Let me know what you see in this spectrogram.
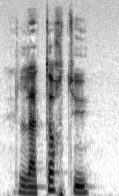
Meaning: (noun) torture; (verb) inflection of torturer: 1. first/third-person singular present indicative/subjunctive 2. second-person singular imperative
- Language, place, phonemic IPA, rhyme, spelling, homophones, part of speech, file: French, Paris, /tɔʁ.tyʁ/, -yʁ, torture, torturent / tortures, noun / verb, Fr-torture.ogg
